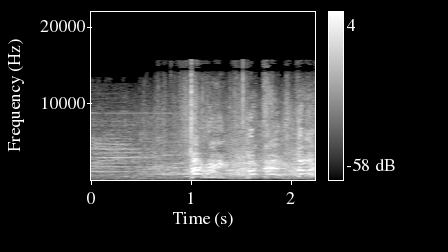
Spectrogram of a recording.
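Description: Two wrestlers' bodies slap together with a sharp smack.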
